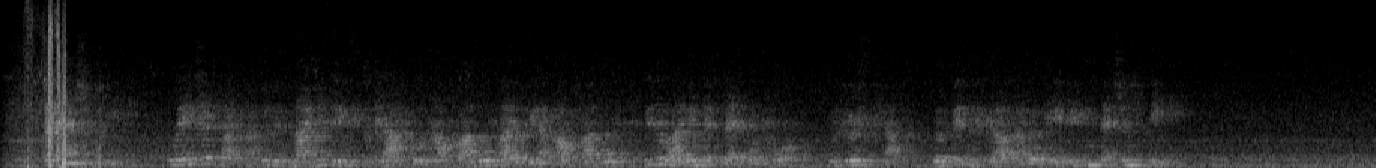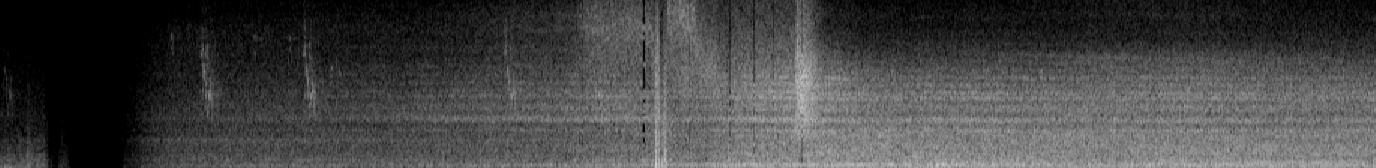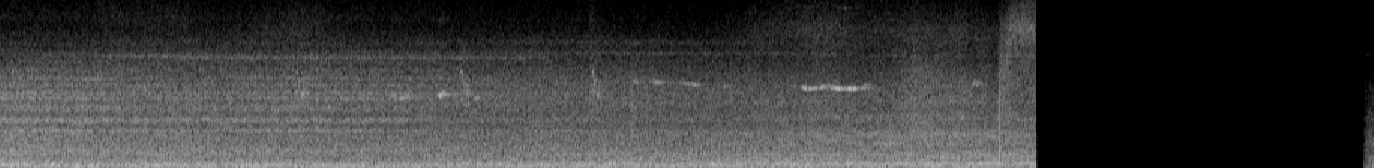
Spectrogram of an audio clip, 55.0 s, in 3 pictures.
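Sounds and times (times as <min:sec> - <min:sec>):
train approaching: 0:20.2 - 0:50.5
brief high squeaks: 0:47.4 - 0:48.3.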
